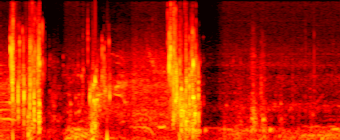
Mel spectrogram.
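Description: Water splashing and bubbling against a camera held underwater: three short bursts in the first two and a half seconds, then a quieter, muffled underwater wash.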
